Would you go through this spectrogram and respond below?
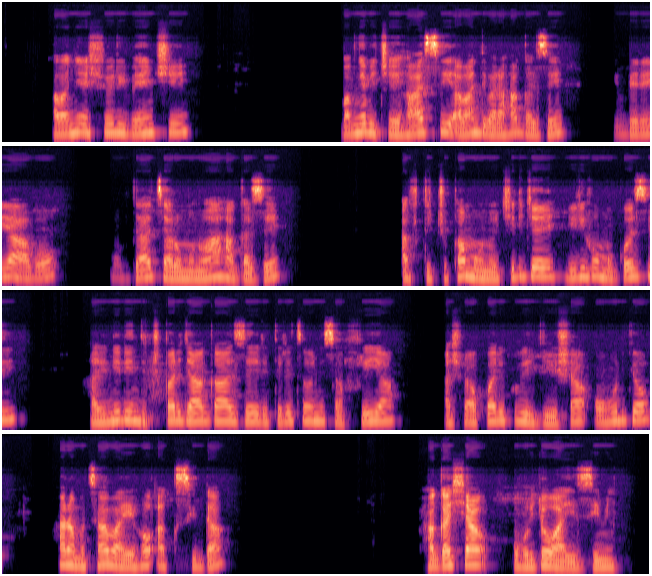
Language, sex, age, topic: Kinyarwanda, female, 25-35, government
